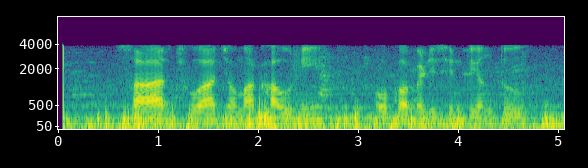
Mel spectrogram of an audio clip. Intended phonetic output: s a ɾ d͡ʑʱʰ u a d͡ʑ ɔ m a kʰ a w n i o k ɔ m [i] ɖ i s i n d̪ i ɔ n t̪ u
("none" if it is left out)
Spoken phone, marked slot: e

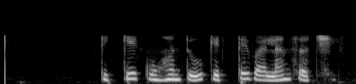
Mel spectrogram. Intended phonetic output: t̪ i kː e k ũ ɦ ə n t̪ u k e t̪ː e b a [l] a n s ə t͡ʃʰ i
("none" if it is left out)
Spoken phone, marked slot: l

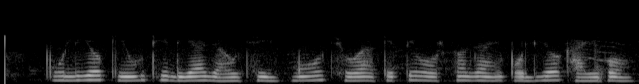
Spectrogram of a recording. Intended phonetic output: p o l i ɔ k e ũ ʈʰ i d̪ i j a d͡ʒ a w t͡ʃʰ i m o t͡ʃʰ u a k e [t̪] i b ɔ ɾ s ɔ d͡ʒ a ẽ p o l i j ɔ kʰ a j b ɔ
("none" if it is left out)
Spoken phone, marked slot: t̪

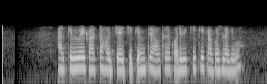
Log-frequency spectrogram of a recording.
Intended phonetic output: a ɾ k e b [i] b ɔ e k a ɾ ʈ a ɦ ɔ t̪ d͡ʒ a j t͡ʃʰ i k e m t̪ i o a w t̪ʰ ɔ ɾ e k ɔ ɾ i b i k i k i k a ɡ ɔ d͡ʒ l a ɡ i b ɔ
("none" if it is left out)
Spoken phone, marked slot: i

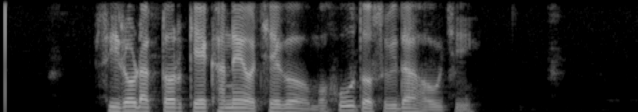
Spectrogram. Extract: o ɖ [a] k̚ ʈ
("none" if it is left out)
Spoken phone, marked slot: a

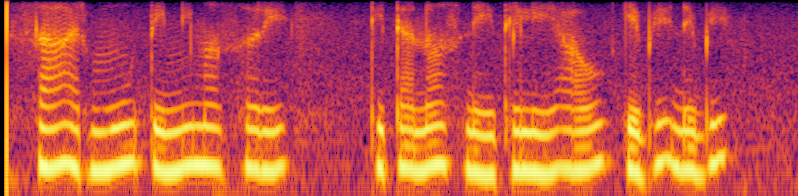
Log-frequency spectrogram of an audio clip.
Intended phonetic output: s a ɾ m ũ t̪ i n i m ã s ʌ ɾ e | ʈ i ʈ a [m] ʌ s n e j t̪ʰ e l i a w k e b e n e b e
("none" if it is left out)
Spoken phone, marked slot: n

